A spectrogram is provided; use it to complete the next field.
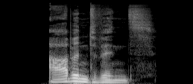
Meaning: genitive singular of Abendwind
- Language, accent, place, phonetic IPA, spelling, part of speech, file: German, Germany, Berlin, [ˈaːbn̩tˌvɪnt͡s], Abendwinds, noun, De-Abendwinds.ogg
